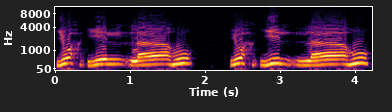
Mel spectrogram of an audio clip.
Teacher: لفظ اللہ کے نام سے پہلے زیر ہے تو لفظ اللہ کے نام کو باریک کرنا ہے · یہاں لام کے اوپر تشدید ہے تو لام میں سختی کرنی ہے. کڑا زبر ہے, ایک الف کے لمٹ میں کھینچنا ہے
